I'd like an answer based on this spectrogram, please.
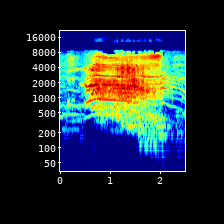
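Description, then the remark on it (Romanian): A ridden horse, stopped to rest in a forest clearing in the mountains after a climb, gives a loud, drawn-out snorting whinny lasting about two seconds, rising quickly and then tapering off, with no one speaking. “Au început să sfure cai și să-și ciulească urechile înspre partea de unde venea zgomot.”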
